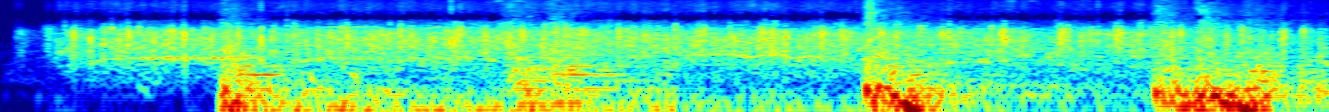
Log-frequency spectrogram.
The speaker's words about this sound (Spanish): Y está por aquí alguien que siempre mira como sospechando y que se hace muchas preguntas. Un aplauso para Gloria Serra.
